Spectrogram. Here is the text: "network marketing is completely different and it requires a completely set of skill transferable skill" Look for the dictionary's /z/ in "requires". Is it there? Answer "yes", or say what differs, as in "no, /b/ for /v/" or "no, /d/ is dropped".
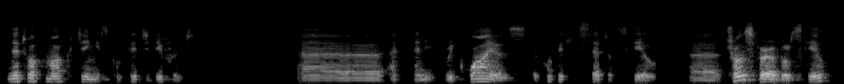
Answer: yes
